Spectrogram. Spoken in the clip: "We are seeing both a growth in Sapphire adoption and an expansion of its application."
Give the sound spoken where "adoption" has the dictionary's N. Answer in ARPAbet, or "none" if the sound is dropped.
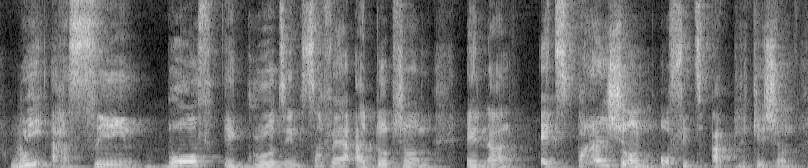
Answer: N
